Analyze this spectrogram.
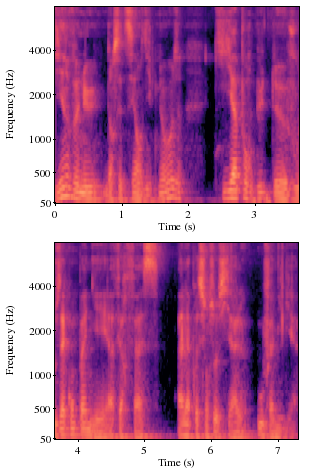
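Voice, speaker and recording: A man with a very deep, low pitch speaks at a fairly slow pace in a calm tone, dark and mellow and somewhat breathy, with ordinary pitch variation. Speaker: hypnotherapist. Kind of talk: guided hypnosis session. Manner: slow, calm.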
